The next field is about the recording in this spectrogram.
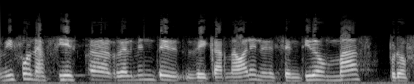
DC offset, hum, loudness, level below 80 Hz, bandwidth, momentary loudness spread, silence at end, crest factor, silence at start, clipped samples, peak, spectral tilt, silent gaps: under 0.1%; none; -17 LUFS; -42 dBFS; 10.5 kHz; 5 LU; 0 s; 14 dB; 0 s; under 0.1%; -2 dBFS; -4.5 dB/octave; none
